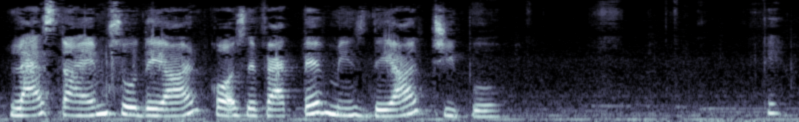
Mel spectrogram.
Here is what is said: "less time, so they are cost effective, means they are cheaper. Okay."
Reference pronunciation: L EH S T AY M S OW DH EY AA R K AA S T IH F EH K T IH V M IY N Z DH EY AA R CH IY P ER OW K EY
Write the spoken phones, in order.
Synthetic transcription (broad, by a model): L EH S T AY M S OW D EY AA R K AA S IH F EH K T IH V M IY N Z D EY AA R CH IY P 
